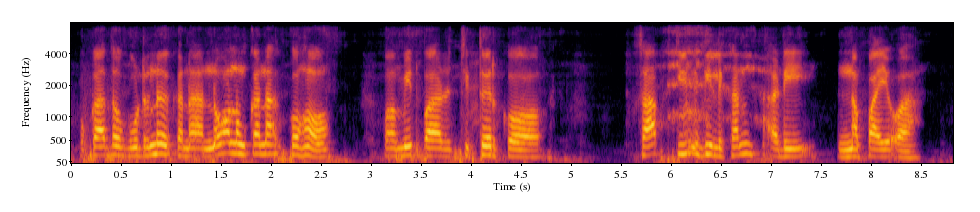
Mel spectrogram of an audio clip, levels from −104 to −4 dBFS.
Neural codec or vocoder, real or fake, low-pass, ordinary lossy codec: codec, 24 kHz, 6 kbps, HILCodec; fake; 7.2 kHz; none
